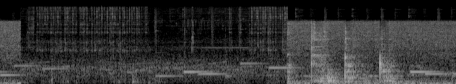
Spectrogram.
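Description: Shrimp stir-fry in hot oil with dried chilies for basil shrimp: steady close sizzling with scraping spatula strokes and metallic clinks, growing louder and brighter as fresh ingredients hit the pan partway through.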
